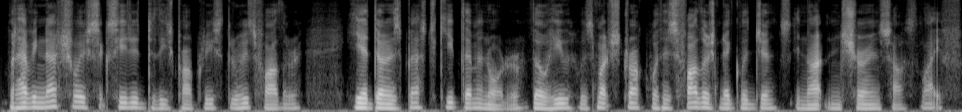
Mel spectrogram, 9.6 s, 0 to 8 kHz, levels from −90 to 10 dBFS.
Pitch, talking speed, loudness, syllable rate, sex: 115 Hz, 210 wpm, -20 LUFS, 5.6 syllables/s, male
